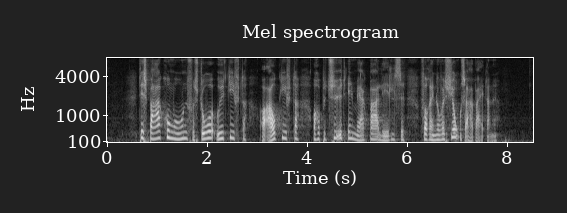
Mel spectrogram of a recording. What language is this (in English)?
Danish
